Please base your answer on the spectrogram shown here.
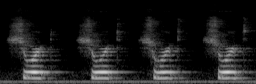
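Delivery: staccato "short", each one cut brief; short sound. Shown as a demonstration. Teacher modelling short sounds for children, brief and staccato. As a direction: say each "short" as a quick separate beat. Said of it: "the sounds sound long and short too".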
